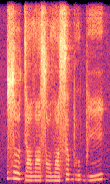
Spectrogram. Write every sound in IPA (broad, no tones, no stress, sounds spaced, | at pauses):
zˤ y t e ðˤ a s ɔ ðˤ ə s ə bʱ u bʱ i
